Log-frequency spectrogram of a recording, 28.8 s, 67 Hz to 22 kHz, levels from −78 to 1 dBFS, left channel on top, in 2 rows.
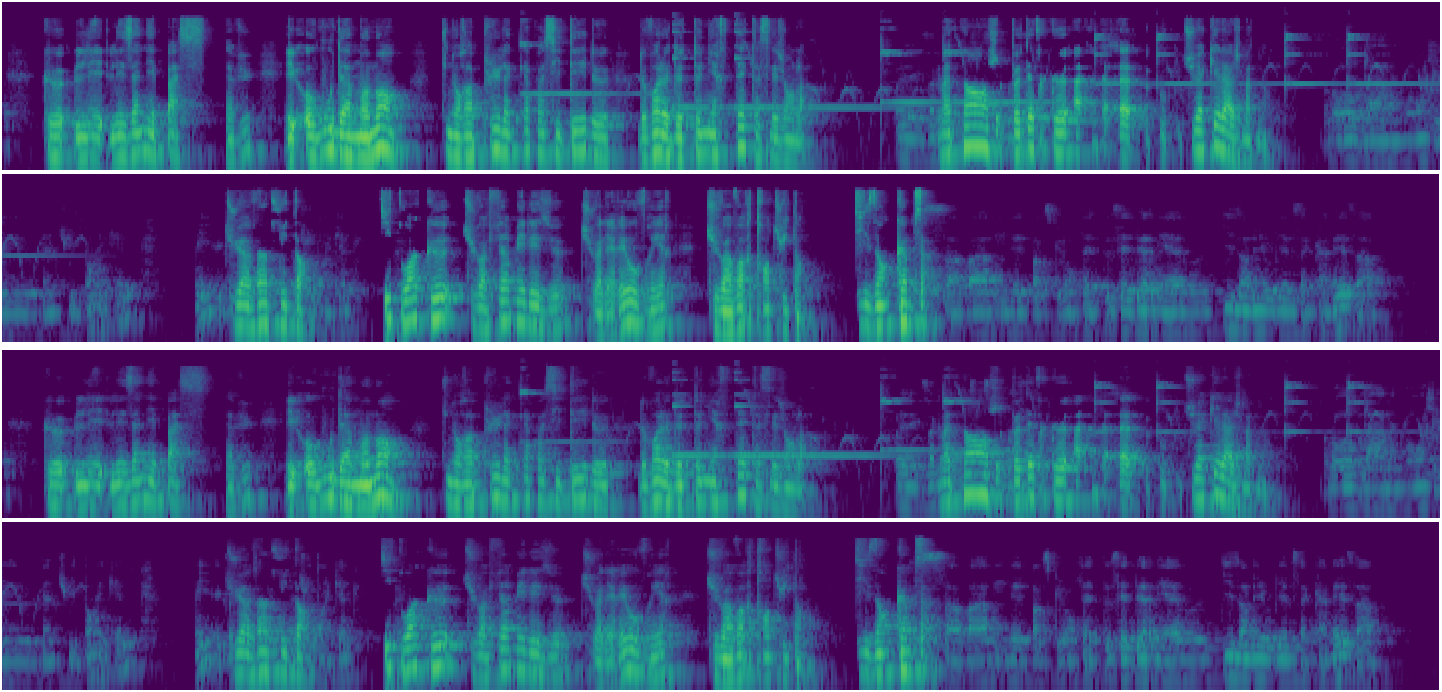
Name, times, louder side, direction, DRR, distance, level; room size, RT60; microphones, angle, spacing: voice 1, 0.4-3.9 4.4-6.1 6.4-8.1 9.4-11.3 11.8-12.6 16.6-17.4 18.2-21.1 21.4-22.4 22.9-23.6, left 3 dB, 65° left, 13 dB, 0.5 m, -28 dB
sound 1, 5.2-15.2, left 2 dB, 10° left, 0.7 m, -45 dB
voice 2, 8.9-10.4 13.2-15.9 16.3-17.8 18.3-18.4 23.5-28.1, right 1 dB, 75° right, 3 dB, 1.6 m, -47 dB
9.9 x 6.3 x 3.4 m, 0.67 s
head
